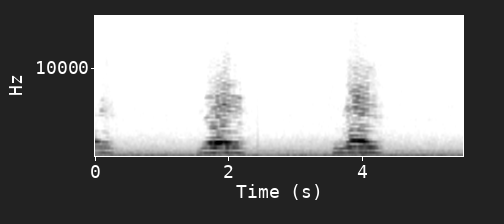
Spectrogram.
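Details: Domestic cat meowing, played to attract cats: two clear, drawn-out harmonic meows about two seconds apart, each rising then falling slightly, over a steady low background hum.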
